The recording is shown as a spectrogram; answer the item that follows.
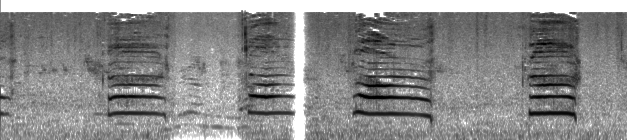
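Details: Cat giving four loud, sustained meows, flat and even in pitch with a slight droop at the close, spaced about a second apart against low background hiss.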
